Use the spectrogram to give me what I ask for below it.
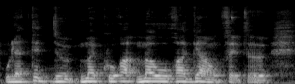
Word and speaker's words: Mahoraga: la tête de Makora maoraga en fait c'est écrit comme ça mais ça se prononce plus Makura normalement donc qui se coupe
